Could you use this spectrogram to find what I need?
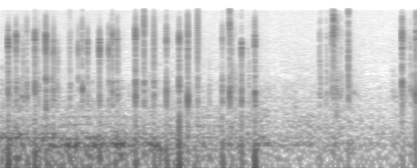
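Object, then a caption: Mirror-glass tiled disco ball. Long painted nails tap and scratch across the small square mirror-glass tiles of a small hanging disco ball, held up by its chain over a likely hollow or lightweight core. About two dozen quick, sharp, bright clicks with almost no ring stand out over a soft, scratchy rustle, pausing briefly near the end before a few final taps.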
